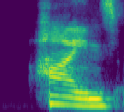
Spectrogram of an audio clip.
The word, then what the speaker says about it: Hinds: And he phonetically spelled it out, and it's Kieran, and then Hines rhymes with Bynes.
